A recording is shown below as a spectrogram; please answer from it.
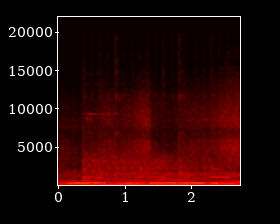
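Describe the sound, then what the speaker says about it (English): Off-road race trucks at a Lancaster, California track revving their engines together, a loud sustained roar with a wavering whine rising and falling, and no talk. "Gentlemen, start your engines."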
